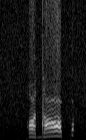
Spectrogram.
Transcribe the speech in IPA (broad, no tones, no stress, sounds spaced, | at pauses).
q o d ɑ p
